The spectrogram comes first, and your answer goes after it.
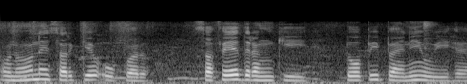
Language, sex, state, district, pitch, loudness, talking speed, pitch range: Hindi, male, Haryana, Charkhi Dadri, 195 Hz, -16 LUFS, 140 wpm, 185-215 Hz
